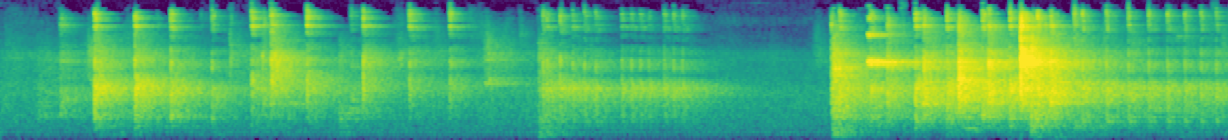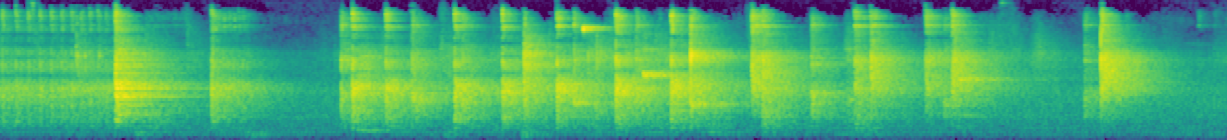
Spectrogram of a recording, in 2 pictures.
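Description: Table tennis rallies: a celluloid-type ball struck by paddles and bouncing on the table in quick alternating clicks, with a short ring off the hall's walls. There are three rallies with brief pauses between them, and the loudest hits come about a dozen seconds in.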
